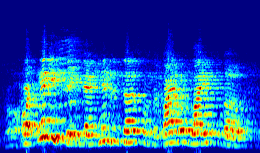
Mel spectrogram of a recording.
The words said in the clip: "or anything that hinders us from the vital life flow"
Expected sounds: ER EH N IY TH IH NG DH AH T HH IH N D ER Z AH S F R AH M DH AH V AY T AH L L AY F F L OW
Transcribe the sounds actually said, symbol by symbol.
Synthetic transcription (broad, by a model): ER EH N IY TH IH NG DH AH T HH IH N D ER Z AH S F R AH M DH AH V AY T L L AY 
